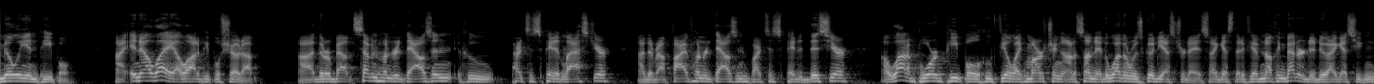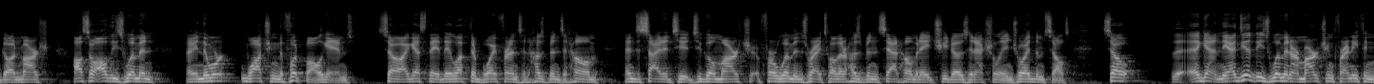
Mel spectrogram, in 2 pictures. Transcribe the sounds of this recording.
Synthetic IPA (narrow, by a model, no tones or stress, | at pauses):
mɪlˠjɨ̃npipl̩ˠ | ʔɨ̃nɛlˠeɪəlɑɾʌvpipl̩ˠʃoʊɾʌ̰p̚ | ðə˞ə˞əbaʊtsɛvnɦʌ̃ndɹɨd̪̚θaʊzɨ̃ndhupʰɑɹtʰɪsə̥pʰeɪɾɨdˡlæst̚jɪɹ | ðə˞əbaʊtfaɪv̥ɦʌ̃ndɹɨd̪̚θaʊzn̩hupʰɑɹtʰɪsə̥peɪɾɨd̪̚ðɪsjɪɹ | ʔə̰lɑɾʌvbɔɹd̚pipl̩ˠɦufilaɪk̚mɑɹt͡ʃɪ̃ŋə̰̃nəsʌ̃ndeɪðəwɛðə˞wʌzɡʊdjɛstə˞ɾeɪsoʊaɪɡɛsðɨɾɨfjɨːvnʌθɪ̃ŋbɛɾə˞ɾɨdɨaɪɡɛsjɨkn̩ɡoʊə̃nmɑɹt͡ʃ | ʔɔlˠsoʊɔlˠðizwɪ̃mɨ̃n | aɪmĩnðeɪwɜ̃˞nt̚wɑt͡ʃɪ̃ŋðɨfʊt̚b̥ɔlˠɡẽɪ̃mz̥ | soʊaɪɡɛsðeɪðeɪlɛft̪̚ðə˞bɔɪfɹɛ̃ndzɨ̃nɦʌzbɨ̃ndzɨt̚ɦõʊ̃mɨ̃ndɨsaɪɾɨd̚tʰɨɾɨɡoʊmɑɹt͡ʃfə˞wɪ̃mɨ̃nzɹaɪtsʰwaɪlˠðə˞ɦʌzbɨ̃ndz̥sæt̚ɦõʊ̃mɨ̃neɪt̚ʃiɾoʊzɨ̃ñæk̚t͡ʃʉul̩ˠiɨ̃nd͡ʒɔɪd̪̚ðɨ̃m̩sɛ̰lˠvz̥soʊ | ɨɡɛ̃nðiaɪdiɨðɨt̪̚ðizwɪ̃mɨ̃nə˞mɑɹt͡ʃɪ̃ŋfə˞ɛñiθɪ̃ŋ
